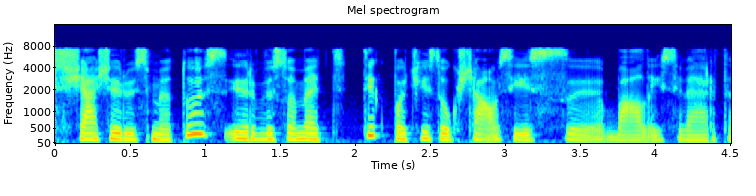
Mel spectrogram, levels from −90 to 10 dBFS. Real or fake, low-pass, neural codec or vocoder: real; 7.2 kHz; none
